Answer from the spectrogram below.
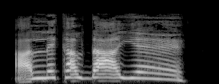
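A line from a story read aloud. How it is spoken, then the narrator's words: Screaming burned woman. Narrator (Italian): urlava la bruciata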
